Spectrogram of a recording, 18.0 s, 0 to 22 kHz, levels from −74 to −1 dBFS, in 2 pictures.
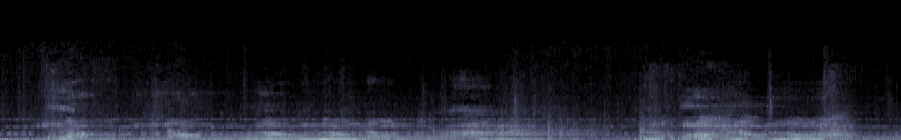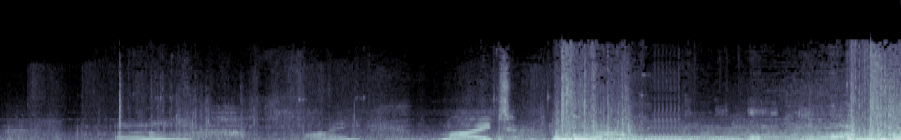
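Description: The playback system froze at 15.56 s, and while it hung the sound hardware kept replaying the same 40 ms stretch of its ring buffer. This system hang loop runs until 15.8 s. The fragment cycles six times at 25 Hz, exactly identical each pass. Roughly a fifth of a second of the real audio is lost and never heard.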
